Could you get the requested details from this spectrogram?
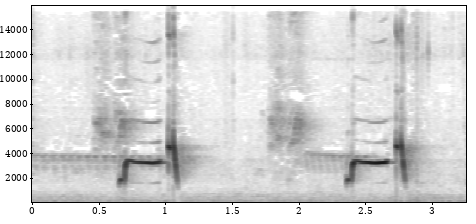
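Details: Prinia calling to a rival, delivering two loud rising whistles with a flat high tail and a sharp buzzy end note, spaced under two seconds apart.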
